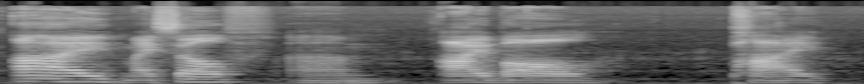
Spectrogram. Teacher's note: This is an ah into an e sound. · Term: AY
